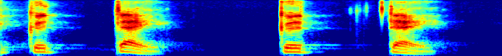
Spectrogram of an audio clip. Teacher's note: No, we say good day, good day. We drop the D.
